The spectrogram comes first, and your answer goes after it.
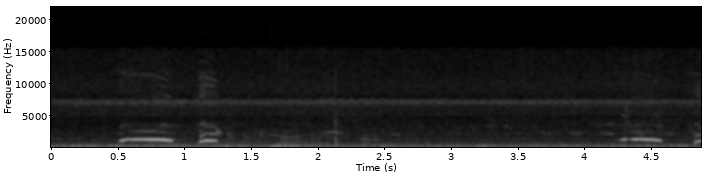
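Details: Young macaque crying for a hug, giving brief, bowed, tonal wails: a pair near the start and another pair near the end, with quiet rustling between them.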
